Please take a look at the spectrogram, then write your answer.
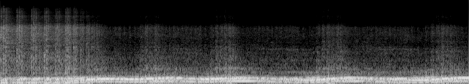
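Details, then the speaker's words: Newly built twin-turbo Honda J35 on its first start, throttle worked by hand. The idle is lumpy and uneven with missing beats, misfiring on a couple of cylinders. Owner suspects the injectors; a new coil pack did not cure it. "all right well sounds like it's missing on a couple holes I probably got some injector issues"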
